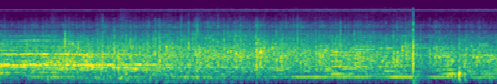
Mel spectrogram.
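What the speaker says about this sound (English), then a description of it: "let's give a warm round of applause for the College of Engineering" Audience applause at a university film festival awards night welcoming the College of Engineering, steady and dense throughout, with a sharp clap or knock near the end and faint voices underneath.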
